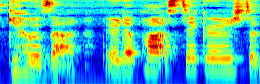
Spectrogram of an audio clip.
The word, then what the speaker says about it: gyoza: So many people say gyoza, but it's gyoza.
